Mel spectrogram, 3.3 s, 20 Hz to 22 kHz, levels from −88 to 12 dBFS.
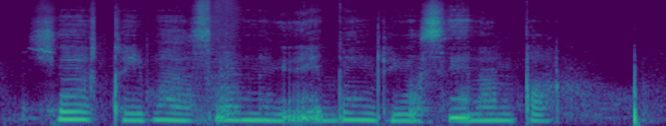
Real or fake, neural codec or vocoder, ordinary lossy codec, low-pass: fake; codec, 44.1 kHz, 1.7 kbps, Pupu-Codec; none; none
